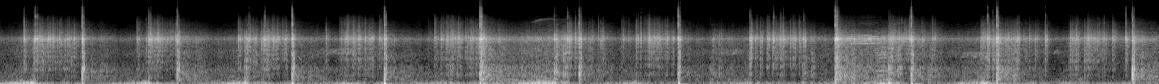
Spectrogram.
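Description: Aerial fireworks display: sharp bangs of shells bursting about once a second, at irregular spacing, over a steady high-pitched hiss.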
